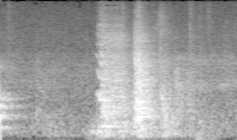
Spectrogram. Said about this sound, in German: Ich habe einfach mein, vergessen, meine Tür zuzumachen. Ich mache kurz noch die Tür zu.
